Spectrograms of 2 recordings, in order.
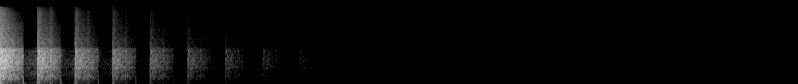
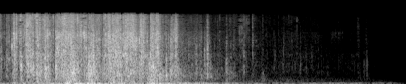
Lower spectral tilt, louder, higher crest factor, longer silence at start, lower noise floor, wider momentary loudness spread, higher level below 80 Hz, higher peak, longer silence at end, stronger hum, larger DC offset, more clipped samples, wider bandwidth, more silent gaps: about the same, -1 dB/octave vs -1 dB/octave; second, -22 LUFS vs -6 LUFS; first, 26 dB vs 10 dB; about the same, 0 s vs 0 s; first, -74 dBFS vs -45 dBFS; first, 23 LU vs 20 LU; second, -62 dBFS vs -24 dBFS; about the same, -2 dBFS vs 0 dBFS; first, 6.4 s vs 1.5 s; neither; neither; second, under 0.1% vs 1%; first, 15.5 kHz vs 12 kHz; neither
